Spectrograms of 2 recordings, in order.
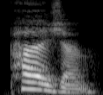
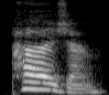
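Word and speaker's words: Peugeot: one is stressed, and don't forget the silent "t" at the end of the word. So we pronounce it: Peu-geot Peu-geot Okay so now, we are going to look at a few British makes.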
